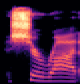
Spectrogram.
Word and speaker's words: charade: uh, bing bong charade. I know people say charade. The British say charade though.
